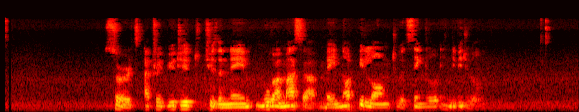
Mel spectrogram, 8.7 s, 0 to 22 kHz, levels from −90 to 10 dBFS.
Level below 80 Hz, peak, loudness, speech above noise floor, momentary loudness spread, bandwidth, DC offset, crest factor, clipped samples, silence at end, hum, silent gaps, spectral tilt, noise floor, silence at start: -74 dBFS; -8 dBFS; -26 LUFS; 33 dB; 12 LU; 11.5 kHz; under 0.1%; 20 dB; under 0.1%; 0.45 s; none; none; -4.5 dB/octave; -59 dBFS; 0.1 s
